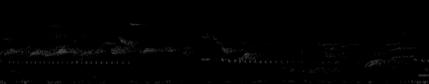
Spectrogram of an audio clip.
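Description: Faint birdsong from several birds: a trill of rapid repeated notes heard twice, with short falling chirps and a high whistle between them, over a low rumble.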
